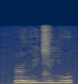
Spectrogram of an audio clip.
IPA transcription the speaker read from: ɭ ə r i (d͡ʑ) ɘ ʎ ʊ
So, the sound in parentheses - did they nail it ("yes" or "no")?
yes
